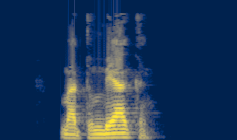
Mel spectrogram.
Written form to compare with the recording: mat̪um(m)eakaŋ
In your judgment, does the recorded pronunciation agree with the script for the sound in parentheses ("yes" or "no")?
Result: no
